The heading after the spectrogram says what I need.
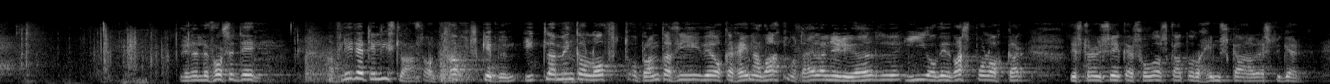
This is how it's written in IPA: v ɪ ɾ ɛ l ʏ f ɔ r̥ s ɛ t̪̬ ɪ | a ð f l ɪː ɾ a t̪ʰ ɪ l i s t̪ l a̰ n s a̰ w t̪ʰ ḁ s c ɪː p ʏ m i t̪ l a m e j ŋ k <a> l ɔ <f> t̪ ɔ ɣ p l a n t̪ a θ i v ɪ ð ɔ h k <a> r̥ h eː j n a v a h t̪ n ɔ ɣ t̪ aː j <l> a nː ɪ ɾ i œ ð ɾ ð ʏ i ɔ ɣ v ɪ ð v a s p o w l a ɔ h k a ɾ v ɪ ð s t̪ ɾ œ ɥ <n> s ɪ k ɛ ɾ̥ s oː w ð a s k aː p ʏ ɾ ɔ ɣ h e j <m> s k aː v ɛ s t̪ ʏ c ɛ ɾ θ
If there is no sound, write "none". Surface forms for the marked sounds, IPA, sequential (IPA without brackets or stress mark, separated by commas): a, f, a, l, n, m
